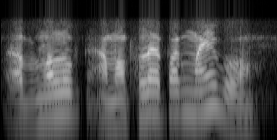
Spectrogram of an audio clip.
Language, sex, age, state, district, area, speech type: Assamese, male, 45-60, Assam, Majuli, rural, conversation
